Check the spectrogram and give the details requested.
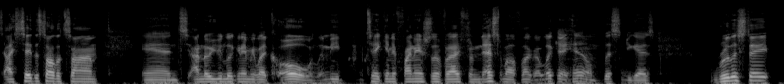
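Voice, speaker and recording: A man's voice: mid-range voice, fast talker, smooth, dry recording. A man in his thirties giving casual, rambling reaction commentary, full of fillers and swearing and talking straight to his viewers. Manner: keeps saying "you guys" to viewers. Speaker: reaction video host.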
